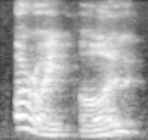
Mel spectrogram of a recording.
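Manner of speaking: a lightly put-on viewer's greeting; lightly voiced cheery catchphrase; Stickman TV impression. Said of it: "That's how he talks".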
